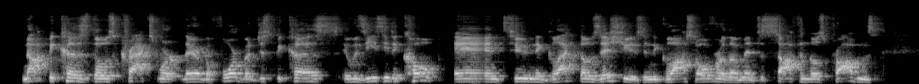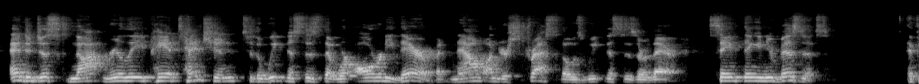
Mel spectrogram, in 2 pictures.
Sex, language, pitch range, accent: male, English, 130-165 Hz, American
